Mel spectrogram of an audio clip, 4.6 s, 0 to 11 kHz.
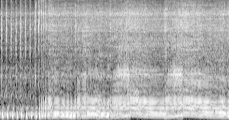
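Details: Honda Supra X 125 FI after replacing clogged injector that caused stumbling and weak throttle: quick catch on starter, then even steady run with clean throttle blips rising and settling; healthy.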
